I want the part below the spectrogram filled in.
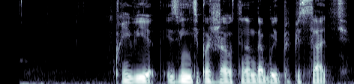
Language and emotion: Russian, neutral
